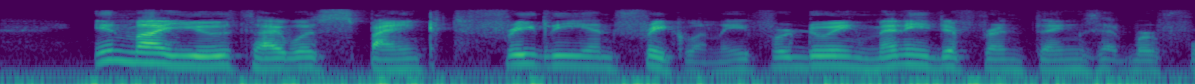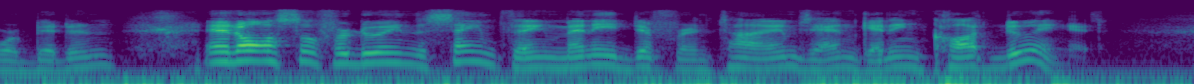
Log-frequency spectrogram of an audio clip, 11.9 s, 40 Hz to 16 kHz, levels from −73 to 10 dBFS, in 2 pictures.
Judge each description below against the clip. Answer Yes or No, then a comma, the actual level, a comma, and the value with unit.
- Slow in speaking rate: No, average, 160 wpm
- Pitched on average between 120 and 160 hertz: Yes, medium, 140 Hz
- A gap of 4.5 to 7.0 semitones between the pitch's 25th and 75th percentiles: Yes, average, 4.9 semitones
